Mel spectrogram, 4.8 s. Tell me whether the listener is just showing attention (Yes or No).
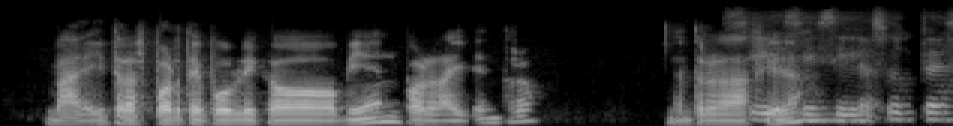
No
